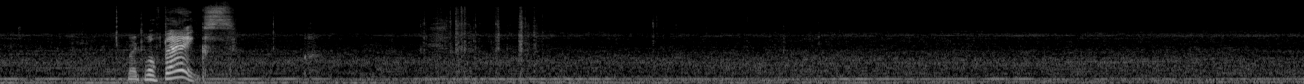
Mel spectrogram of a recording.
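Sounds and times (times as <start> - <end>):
light clicks and rustles: 4.1 - 5.6.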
